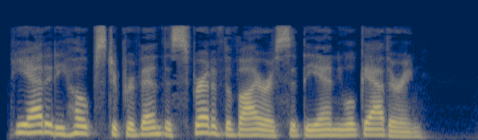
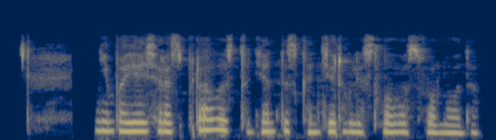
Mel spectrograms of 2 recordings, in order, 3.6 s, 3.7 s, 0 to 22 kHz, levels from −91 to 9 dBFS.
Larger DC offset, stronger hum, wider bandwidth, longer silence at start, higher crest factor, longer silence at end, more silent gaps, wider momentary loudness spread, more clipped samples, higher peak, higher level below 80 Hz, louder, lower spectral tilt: neither; neither; first, 10.5 kHz vs 8 kHz; about the same, 0.1 s vs 0.15 s; about the same, 14 dB vs 18 dB; first, 0.4 s vs 0.15 s; second, none vs 0.54-0.70 s; second, 4 LU vs 9 LU; neither; about the same, -4 dBFS vs -6 dBFS; about the same, -64 dBFS vs -66 dBFS; first, -19 LUFS vs -23 LUFS; about the same, -5.5 dB/octave vs -4.5 dB/octave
